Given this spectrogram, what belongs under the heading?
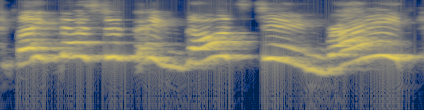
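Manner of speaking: high, loud mock exhaustion; exasperated. Real, not acted. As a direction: sigh it out as if worn out by the idea. Mocking the picture-perfect life.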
